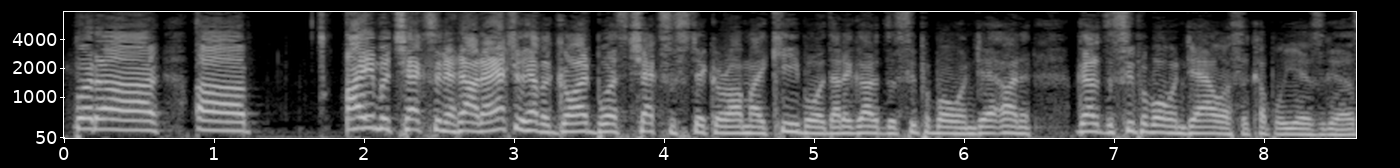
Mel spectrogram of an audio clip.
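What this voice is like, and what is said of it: Boston accent. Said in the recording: “I've lived in Boston my whole life, as you can probably tell by the way I talk”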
